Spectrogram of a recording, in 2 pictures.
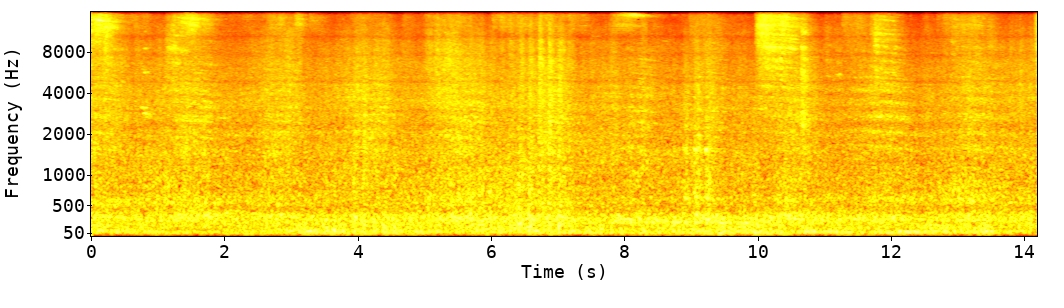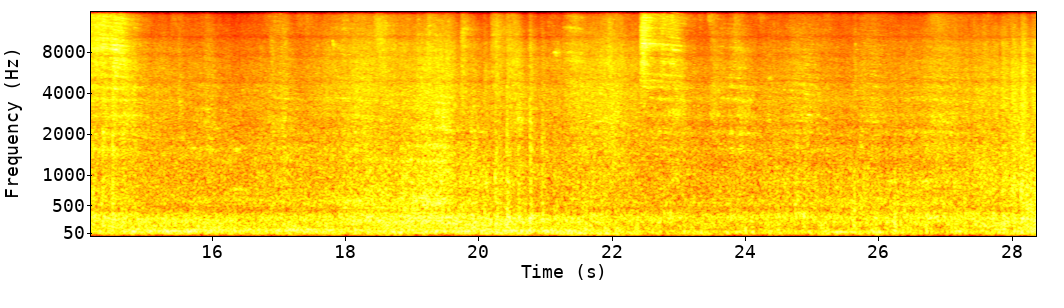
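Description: BNSF intermodal freight train's double-stack container and trailer cars rolling past at close range: a steady, loud rumble of steel wheels on rail, with sharp clanks every few seconds.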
